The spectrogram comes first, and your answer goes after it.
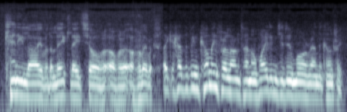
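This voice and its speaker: A man hosting a TV interview, asking brisk, chatty and probing questions. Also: mid-range voice, dark tone, a little hiss or hum. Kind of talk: casual TV interview.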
